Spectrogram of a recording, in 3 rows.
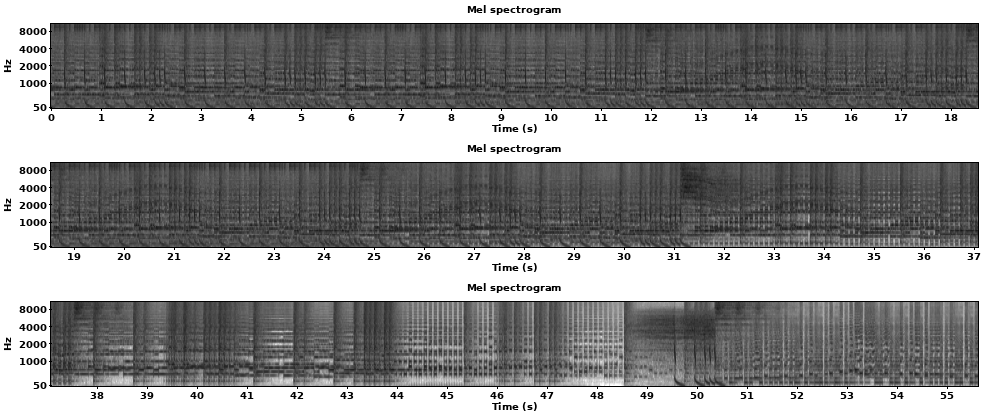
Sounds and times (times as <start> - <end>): Trance music: 0.0 - 55.6.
